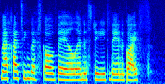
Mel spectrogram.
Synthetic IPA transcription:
marχajtʰiːnɡwɛskɔvɛːlˠənəstriːdnejənəɡwajθ

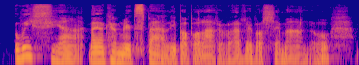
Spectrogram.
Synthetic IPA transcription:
wejθjamaɔnkʰəmrɨd̥spɛlˠibɔbɔlˠarvarɛvɔ̰ɬɛma̰nʊ̰lˠ

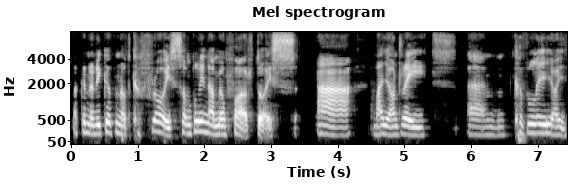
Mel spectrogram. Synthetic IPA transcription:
maɡ̥ənaɾiɡəvnɔd̥kʰəfroːɨsɔmblˠɨnamɛwnfɔ̰rd̥ʊɨs | a | majɔnreɨd̥ | əːmkʰəvlˠejɔɨ

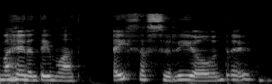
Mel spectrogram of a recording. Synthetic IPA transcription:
maɦɨnəndɪmlˠad | ejθasəɾiːɔlˠəndɨː

